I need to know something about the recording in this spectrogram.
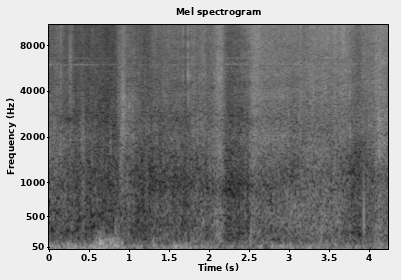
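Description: Dry rice husks spilling from a woven plastic sack onto a tarp, a soft hiss with a few short rustles of the sack being shaken out.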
